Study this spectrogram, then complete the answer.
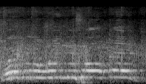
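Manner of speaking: high, loud victory shout; rally the crowd at full volume; heroic rallying shout. Real, not acted.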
